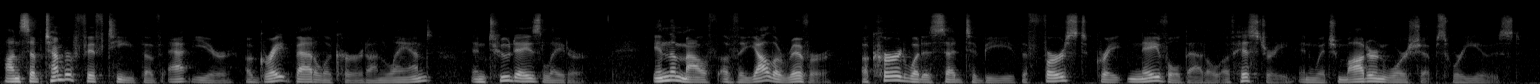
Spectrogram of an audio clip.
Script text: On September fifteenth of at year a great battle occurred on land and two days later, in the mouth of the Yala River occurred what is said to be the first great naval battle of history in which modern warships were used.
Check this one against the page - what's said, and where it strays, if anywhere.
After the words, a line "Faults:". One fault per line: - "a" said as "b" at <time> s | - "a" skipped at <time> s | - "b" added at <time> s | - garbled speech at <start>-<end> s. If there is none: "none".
On September fifteenth of at year a great battle occurred on land and two days later, in the mouth of the Yala River occurred what is said to be the first great naval battle of history in which modern warships were used.
Faults:
none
